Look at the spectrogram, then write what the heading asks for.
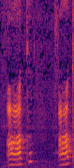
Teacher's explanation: अनुनासिक स्वरों के उच्चारण में मुंह से अधिक तथा नाक से बहुत कम सांस निकलती है।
